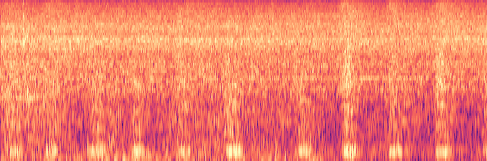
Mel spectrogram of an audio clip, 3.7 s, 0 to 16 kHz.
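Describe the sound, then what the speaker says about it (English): In Train Sim World 3, the front safety valve of a Stanier Jubilee steam locomotive blows off with a constant hiss, over a slow, regular low chuff that pulses about three times a second as the engine comes to a stop. "The front safety valve is blowing loads of excess steam off possibly because I've slowed down"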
